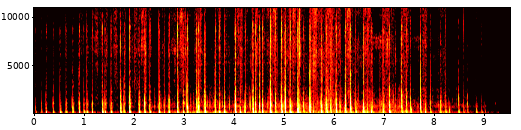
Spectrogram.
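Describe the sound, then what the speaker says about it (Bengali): Horse hooves of cavalry soldiers galloping, a loud, fast and steady clip-clop of many beats that starts right away, holds its pace close by, then stops abruptly near the end. "ধুলোবালি উড়িয়ে ঘোড়সাওয়ার সৈন্য ছুটে আসছে"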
